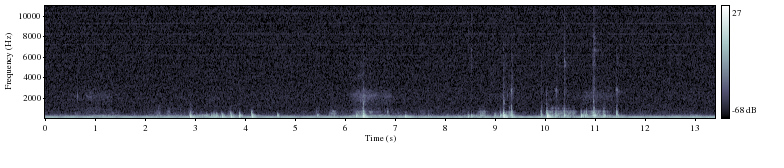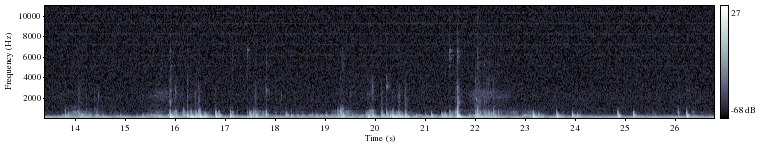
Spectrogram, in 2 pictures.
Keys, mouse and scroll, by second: 9.6-13.4 shift+middle drag, 16.0 g, 17.9-19.5 middle drag, 20.0 g, 22.1 g.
